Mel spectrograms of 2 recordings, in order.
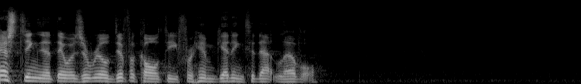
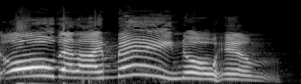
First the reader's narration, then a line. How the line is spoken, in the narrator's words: exclaimed from deep within his spirit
